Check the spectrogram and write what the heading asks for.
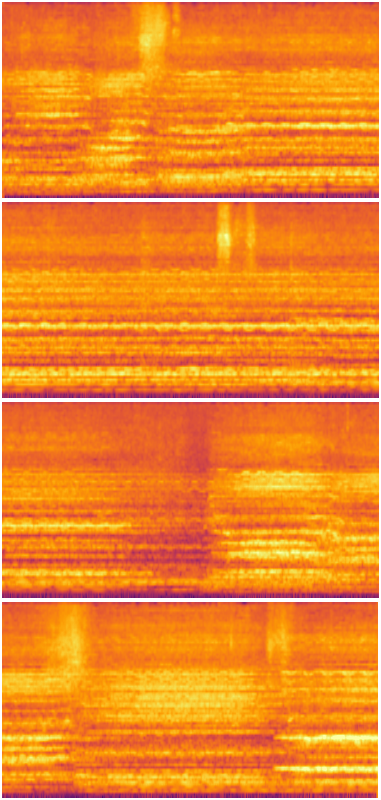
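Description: Mixed church choir of men's and women's voices singing a Korean sacred anthem in long held chords. The sound dips briefly about nine and a half seconds in before the next phrase.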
